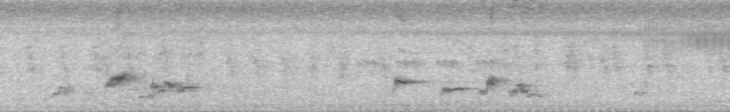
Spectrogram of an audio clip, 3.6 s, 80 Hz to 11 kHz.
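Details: Red-whiskered bulbul during a bird-trapping session on 21 May 2016, with decoy birds used to lure wild ones; two short bursts of bright, warbled chirping notes about a second and a half apart, over a steady low hum and background noise.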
